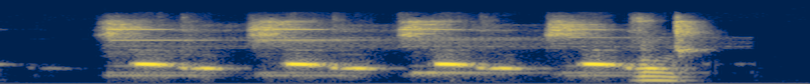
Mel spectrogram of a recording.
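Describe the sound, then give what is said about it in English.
A cuckoo clock calls four times in a quick, even rhythm, each two-note "cuckoo" paired with a breathy mechanical puff, ending in a soft clunk. It is moderately loud, with no talking. “Yeah, nice commentary with the cuckoo there.”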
